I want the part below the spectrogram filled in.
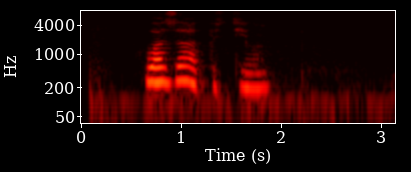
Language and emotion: Russian, sad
